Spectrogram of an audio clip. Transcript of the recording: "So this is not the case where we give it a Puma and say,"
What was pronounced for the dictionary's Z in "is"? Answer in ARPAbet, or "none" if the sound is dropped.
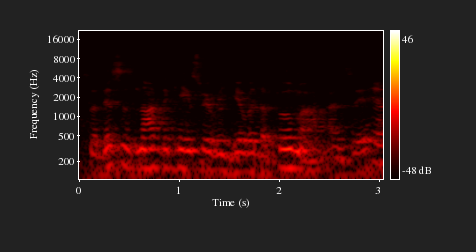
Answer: Z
